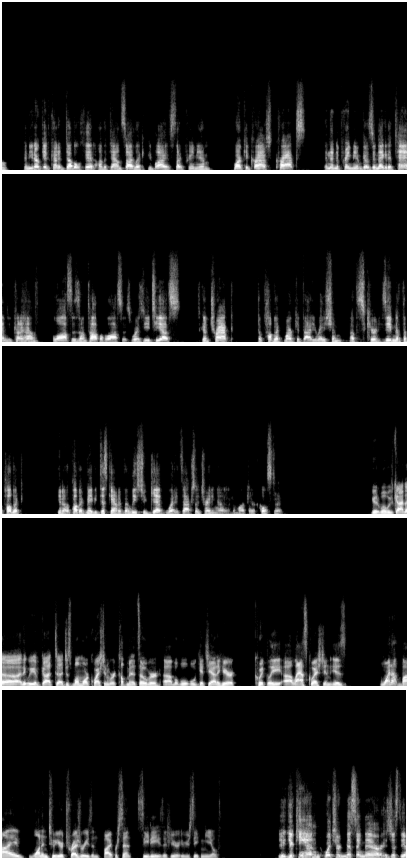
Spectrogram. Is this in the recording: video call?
yes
